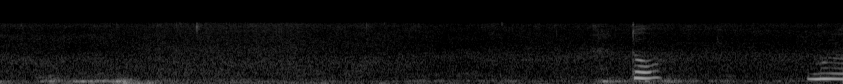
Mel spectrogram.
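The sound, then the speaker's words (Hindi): Heavy rain with thunder: a steady hiss of rainfall runs throughout, with a low rolling rumble early on. “तभी बहुत ज़ोरों की बारिश शुरू हो गई. इस तरह और बहुत ज़ोरों की बिजली कड़कने लगी.”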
